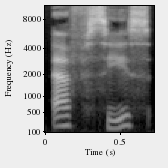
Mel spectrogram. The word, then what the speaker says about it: Fsiis: Yeah, the documentation points out that the pronunciation F-sis is meant to echo the word physics.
